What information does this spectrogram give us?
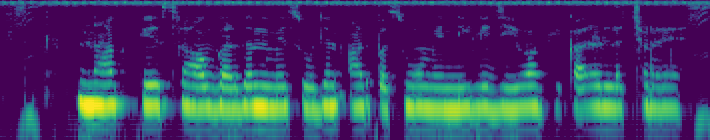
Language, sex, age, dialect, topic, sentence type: Hindi, female, 18-24, Awadhi Bundeli, agriculture, statement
